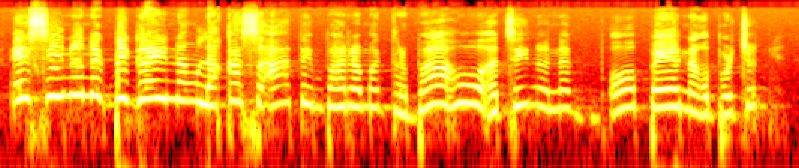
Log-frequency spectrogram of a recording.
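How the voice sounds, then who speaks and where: A woman pastor preaching a sermon in church, animated, slowing down to read verses and laughing often. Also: very high voice. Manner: animated preaching mixing Tagalog and English, reads verses slowly, laughs often.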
